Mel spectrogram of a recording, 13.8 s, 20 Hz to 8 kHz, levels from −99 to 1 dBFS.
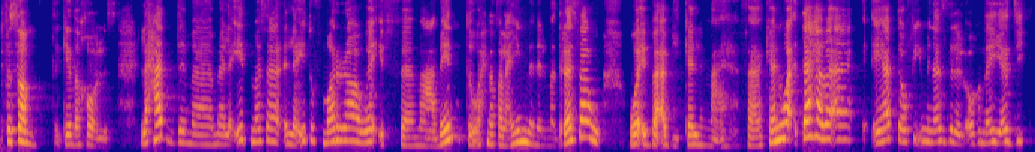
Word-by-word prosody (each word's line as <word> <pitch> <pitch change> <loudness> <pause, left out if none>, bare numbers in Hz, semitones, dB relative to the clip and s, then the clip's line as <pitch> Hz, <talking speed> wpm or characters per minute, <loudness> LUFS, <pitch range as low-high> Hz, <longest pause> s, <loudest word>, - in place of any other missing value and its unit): في 235 - +1
صمت 220 -6 +5 0.3
كده 185 -2 -2
خالص، 145 -5 -7 0.3
لحد 235 0 +2
ما 185 -4 -9
ما 185 0 -9
لاقيت 260 +7 -5
مثلًا، 235 0 -4
لقيته 215 +7 -4
في 245 -4 -12
مَرَّة 245 +1 +1
واقف 230 - -3
مع 160 -2 -5
بنت 290 - +1
وإحنا 205 -5 -5
طالعين 185 +6 +1
من 190 -5 -7
المدرسة، 225 - +2 0.4
وواقف - - +4
بقى - - +4
بيتكلم 180 - -4
معاها، 150 0 -13
فكان 165 +9 +2
وقتها 315 +1 +7
بقى 270 -1 0 0.2
إيهاب 255 +5 -1
توفيق 245 +1 -5
منزِّل 230 0 -5
الأغنية 210 +4 -4
دي. 235 +1 -8
225 Hz, 135 wpm, -26 LUFS, 185-255 Hz, 0.4 s, وقتها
